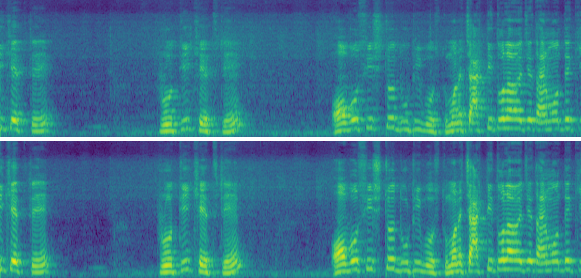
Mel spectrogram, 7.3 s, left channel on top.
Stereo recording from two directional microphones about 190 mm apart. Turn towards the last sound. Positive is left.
turn(degrees=-25)  # may be behind; listen again after turning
